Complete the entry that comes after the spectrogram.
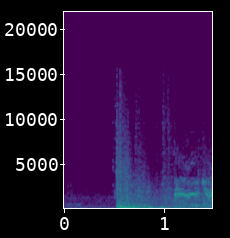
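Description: A tank gun fires in World of Tanks, the sudden loud blast cutting through quiet engine rumble and then ringing out in a long, broad reverberating tail.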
